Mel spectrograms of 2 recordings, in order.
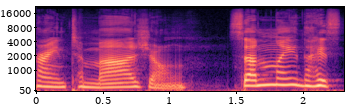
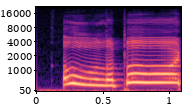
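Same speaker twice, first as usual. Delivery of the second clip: very high-pitched shout; 11 semitones higher, 4 dB louder than usual. Reading a story, a character who has just leapt to his feet: shouted. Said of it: "he shouted".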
